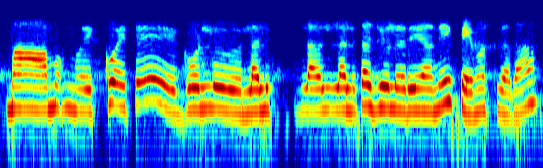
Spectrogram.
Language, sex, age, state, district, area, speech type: Telugu, female, 30-45, Telangana, Nalgonda, rural, conversation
